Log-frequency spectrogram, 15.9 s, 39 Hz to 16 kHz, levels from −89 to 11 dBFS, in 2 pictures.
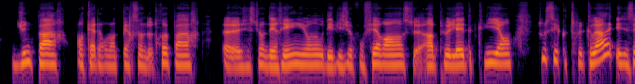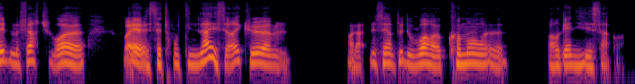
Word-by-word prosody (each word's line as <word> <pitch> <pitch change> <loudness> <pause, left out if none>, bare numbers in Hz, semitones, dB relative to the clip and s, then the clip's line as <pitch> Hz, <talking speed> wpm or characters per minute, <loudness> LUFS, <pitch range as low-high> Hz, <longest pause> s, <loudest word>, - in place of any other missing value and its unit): d'une 180 +5 0
part, 170 -2 +4
encadrement 150 -2 -2
de 145 - -14
personnes, 155 -1 -4
d'autre 175 +5 -1
part, 155 -2 -1 0.3
heu, 135 - +3
gestion 140 +4 -5
des 140 -1 +3
réunions 160 +2 +1
ou 155 - -1
des 140 -1 +1
visioconférences, 160 +1 0
heu, - - -1
un 150 -1 +5
peu 160 +2 -3
l'aide 155 0 +4
client, 180 -2 +1 0.3
tous 245 - -4
ces 215 - -3
que 170 - -12
trucs-là 180 - +4
et 170 - +1
j'essaie 180 +5 +2
de 195 -3 -9
me 165 - -5
faire 200 +3 0
tu 190 - -13
vois, 165 -2 +3
heu, - - -5 0.5
ouais, - - +5
heu, - - -4
cette 165 - -3
routine-là 170 - 0
et - - 0
c'est 155 - -8
vrai 190 +7 -1
que, 180 - -6 0.2
hem, 150 -2 -9 0.8
voilà, - - -7
j'essaye 180 0 -4
un - - -4
peu 195 +6 -6
de 165 - -5
voir 155 -2 +2
comment, 170 0 0
heu, 165 -1 -6 0.6
organiser 150 0 -3
ça, 135 - -9
quoi. - - -25
160 Hz, 195 wpm, -24 LUFS, 150-175 Hz, 0.8 s, un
